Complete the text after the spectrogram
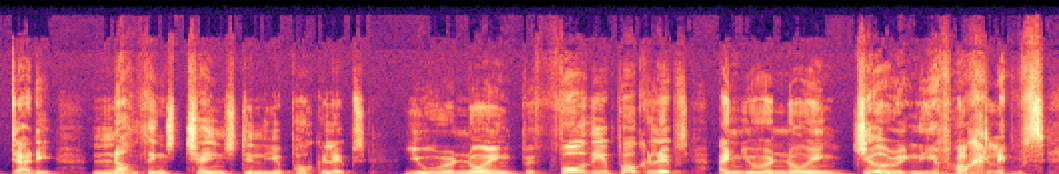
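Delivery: put-on high-pitched complaining child; imitating exasperated daughter. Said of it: "she said to me".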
